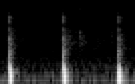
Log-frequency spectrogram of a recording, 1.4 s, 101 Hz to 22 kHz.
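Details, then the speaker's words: Speaker on a GT FORE game board pops three times, about half a second apart, with no audio, though the sound test passed. The 13 V/5 V regulator reads good. The oscillator, Creative chip, crystal audio codec and op amp were replaced. A capacitor is dragging down the 3.6 V supply. "Well, I'm still getting that pop, poof, poof, poof, and no audio."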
